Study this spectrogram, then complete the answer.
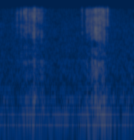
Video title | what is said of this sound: Persian Rice (Tahdig) | You can hear how crispy that is.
